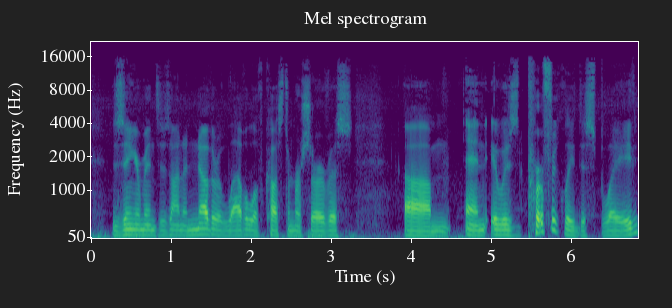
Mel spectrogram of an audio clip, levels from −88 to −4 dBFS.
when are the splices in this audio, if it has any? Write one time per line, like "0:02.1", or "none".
none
